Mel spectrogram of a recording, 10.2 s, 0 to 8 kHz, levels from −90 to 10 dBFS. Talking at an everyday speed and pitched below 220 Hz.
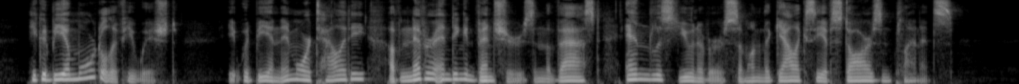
Yes: average, 165 wpm; low, 135 Hz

